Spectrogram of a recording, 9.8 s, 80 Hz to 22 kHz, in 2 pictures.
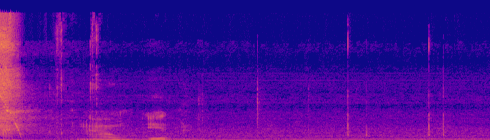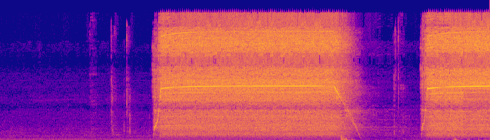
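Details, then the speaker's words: Dyson V11 Torque cordless vacuum, after the trigger was disassembled and modified for an on/off trigger problem: quiet, then the motor spins up to a steady high whine, cuts out briefly and restarts evenly. The hum as the motor decouples is normal; normal running. "plenty of these uh these vacuums have a neodymium magnets in there so when they when the motor stops and sort of decouples it slows down their armature the spinning and you can hear like a hum or a bowing so that's just normal to these machines"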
